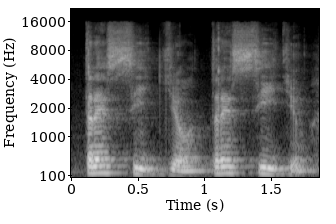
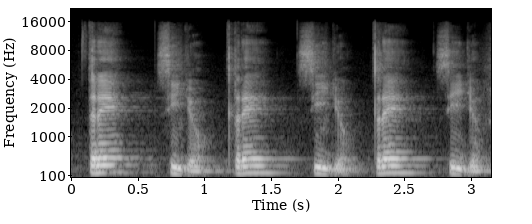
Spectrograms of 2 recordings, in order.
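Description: First: Chanted, "tresillo" in three exactly equal syllables; even syllable chant. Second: "tresillo" with TRE held, then a quick si-llo; uneven syllables, wrong. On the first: Chanted, teacher showing the correct triplet, equal syllables. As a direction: chant tre-si-llo steadily, no syllable longer. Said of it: "tienen que durar exactamente lo mismo". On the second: Teacher showing the uneven mistake, long first syllable. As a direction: chant "tre... sillo" lopsided, first syllable apart. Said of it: "¿Ves a lo que me refería". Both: Shown as a demonstration.

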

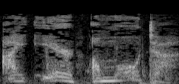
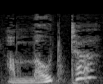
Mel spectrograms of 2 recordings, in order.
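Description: First: Slow, higher, hushed alertness; tense, drawn-out words as if straining to listen. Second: MOTOR rising into a question; questioning echo. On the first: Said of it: "said tensely". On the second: Boy questions what Timothy heard. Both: A narrator's reading.

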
